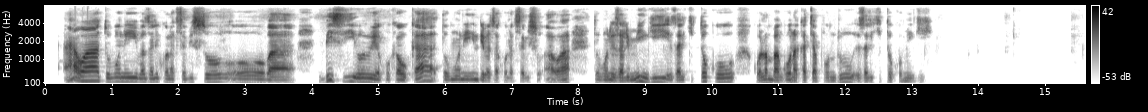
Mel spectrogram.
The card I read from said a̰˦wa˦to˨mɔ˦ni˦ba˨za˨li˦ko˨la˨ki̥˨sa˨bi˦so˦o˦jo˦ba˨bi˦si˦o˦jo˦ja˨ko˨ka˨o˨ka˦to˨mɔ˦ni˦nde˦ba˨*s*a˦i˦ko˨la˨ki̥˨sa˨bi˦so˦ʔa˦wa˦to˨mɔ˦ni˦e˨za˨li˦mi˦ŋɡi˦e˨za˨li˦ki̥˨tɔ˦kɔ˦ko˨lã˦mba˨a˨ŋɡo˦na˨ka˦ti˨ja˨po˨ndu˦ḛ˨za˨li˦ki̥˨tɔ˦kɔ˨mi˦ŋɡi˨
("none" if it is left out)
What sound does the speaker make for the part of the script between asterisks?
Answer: z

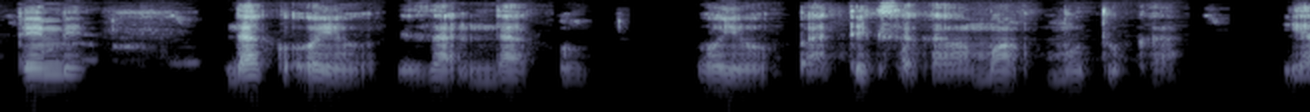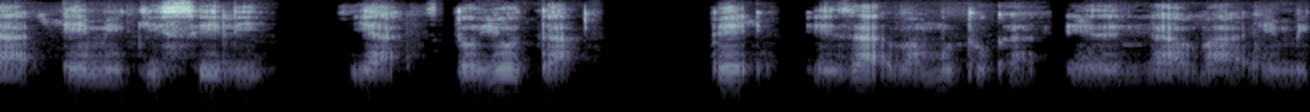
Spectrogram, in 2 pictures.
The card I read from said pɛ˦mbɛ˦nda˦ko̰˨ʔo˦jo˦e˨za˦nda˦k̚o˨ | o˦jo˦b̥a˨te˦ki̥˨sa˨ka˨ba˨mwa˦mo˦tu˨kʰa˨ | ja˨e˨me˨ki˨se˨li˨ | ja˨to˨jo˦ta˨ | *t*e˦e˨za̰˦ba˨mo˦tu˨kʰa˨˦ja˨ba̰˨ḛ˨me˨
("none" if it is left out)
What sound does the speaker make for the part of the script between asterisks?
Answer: p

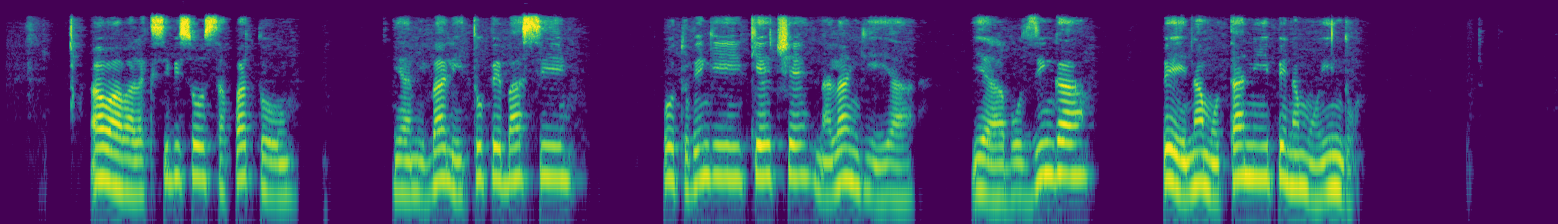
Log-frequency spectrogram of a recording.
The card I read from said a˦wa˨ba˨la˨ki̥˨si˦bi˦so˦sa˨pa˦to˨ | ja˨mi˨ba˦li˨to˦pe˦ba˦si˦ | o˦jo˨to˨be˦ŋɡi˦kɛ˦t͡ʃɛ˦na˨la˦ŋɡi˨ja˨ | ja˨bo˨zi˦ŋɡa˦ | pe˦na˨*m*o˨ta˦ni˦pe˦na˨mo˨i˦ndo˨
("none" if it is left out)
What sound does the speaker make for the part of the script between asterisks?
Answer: m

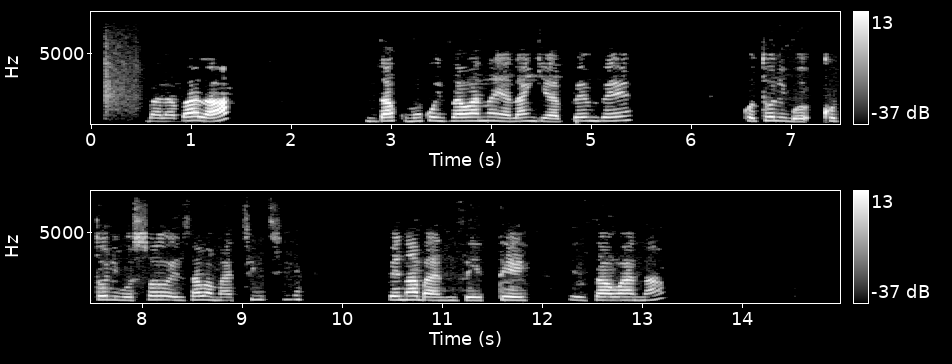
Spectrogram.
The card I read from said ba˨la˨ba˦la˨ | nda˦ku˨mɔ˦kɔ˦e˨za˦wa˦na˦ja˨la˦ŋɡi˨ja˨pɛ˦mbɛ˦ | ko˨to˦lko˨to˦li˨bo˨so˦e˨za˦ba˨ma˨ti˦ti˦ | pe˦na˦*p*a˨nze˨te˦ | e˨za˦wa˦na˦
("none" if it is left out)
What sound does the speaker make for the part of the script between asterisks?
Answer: b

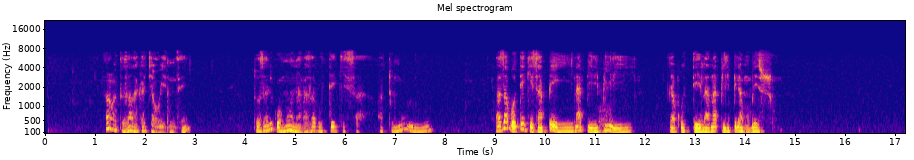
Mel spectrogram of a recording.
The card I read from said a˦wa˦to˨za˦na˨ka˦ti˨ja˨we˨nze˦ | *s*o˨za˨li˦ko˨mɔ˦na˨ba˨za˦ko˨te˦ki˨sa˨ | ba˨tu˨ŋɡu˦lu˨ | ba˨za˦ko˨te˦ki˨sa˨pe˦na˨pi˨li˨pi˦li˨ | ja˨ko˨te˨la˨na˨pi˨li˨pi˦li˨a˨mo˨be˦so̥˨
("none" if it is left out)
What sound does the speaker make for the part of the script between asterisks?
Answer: t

